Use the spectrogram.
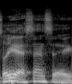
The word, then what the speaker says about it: Scendsei: sensei, but it's still spelled like, cause that came from Scratch and Blend put together. That was Scratch like, and Blend, okay. Yeah, SCEND.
